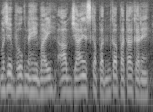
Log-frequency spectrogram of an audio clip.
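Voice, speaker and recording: A man's voice: mid-range voice, steady tone, a bit bright, slight background noise, lightly acted. A man voicing an anxious young wife in an audio novel, speaking in a worried, pleading way. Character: anxious young bride waiting for husband.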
